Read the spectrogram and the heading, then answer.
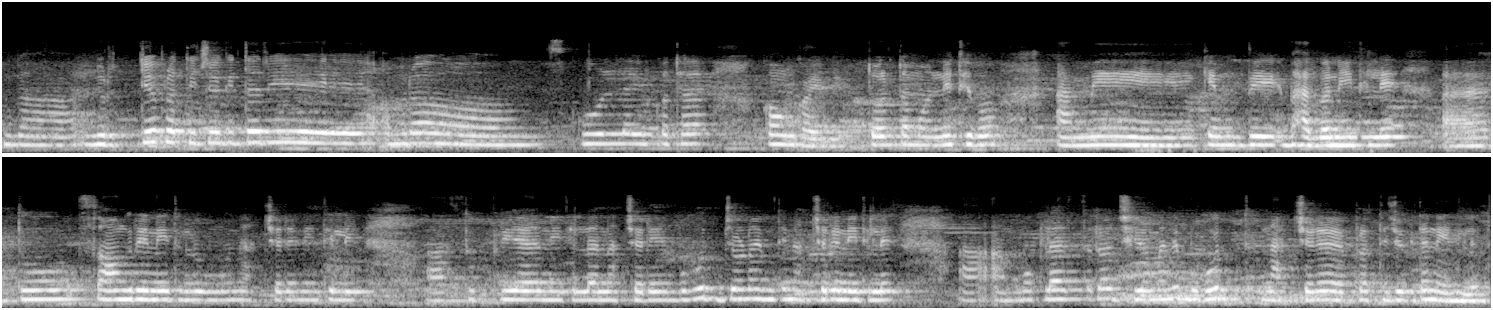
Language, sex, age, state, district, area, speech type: Odia, female, 18-30, Odisha, Puri, urban, spontaneous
